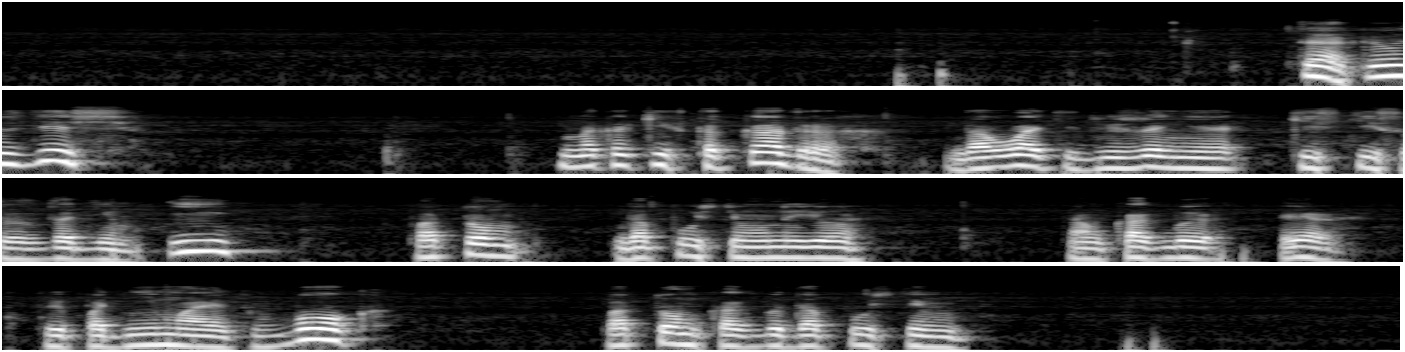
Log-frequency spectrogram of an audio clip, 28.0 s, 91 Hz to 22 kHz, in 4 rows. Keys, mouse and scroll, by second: 5.1 space, 5.6 drag, 6.3 middle click, 7.6-8.3 drag, 9.2-9.6 middle drag, 10.6 drag, 11.0 middle click, 12.3 r, 15.7-16.6 drag, 16.8-17.3 middle drag, 18.3-18.9 middle drag, 20.2 r, 23.1-24.3 drag, 24.5-25.4 middle drag, 26.8 r.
